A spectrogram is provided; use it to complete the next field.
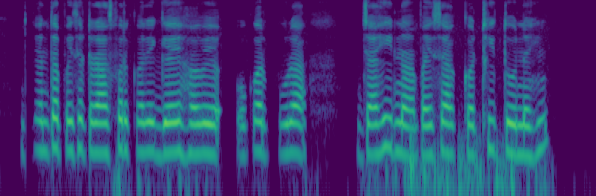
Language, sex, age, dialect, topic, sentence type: Chhattisgarhi, female, 25-30, Northern/Bhandar, banking, question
